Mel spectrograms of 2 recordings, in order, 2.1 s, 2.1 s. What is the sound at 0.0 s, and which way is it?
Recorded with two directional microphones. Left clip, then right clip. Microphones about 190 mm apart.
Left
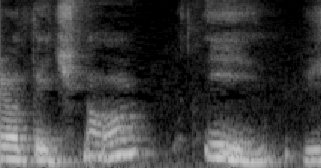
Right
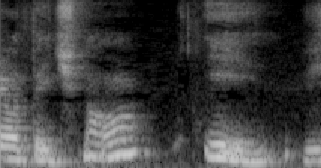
Speech, 10° right (ahead or behind).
